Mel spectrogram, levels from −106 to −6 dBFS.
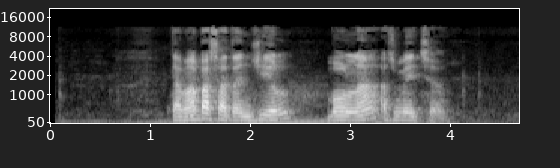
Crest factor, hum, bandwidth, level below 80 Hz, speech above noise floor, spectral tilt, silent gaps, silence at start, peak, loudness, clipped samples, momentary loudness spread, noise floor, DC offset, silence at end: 24 dB; none; 11.5 kHz; -52 dBFS; 44 dB; -4.5 dB/octave; none; 1.2 s; -4 dBFS; -25 LUFS; under 0.1%; 17 LU; -68 dBFS; under 0.1%; 0.75 s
